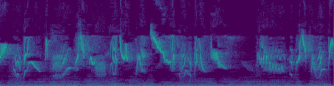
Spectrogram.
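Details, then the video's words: Lemon-breasted canary in Indonesia, whose song is described as very rough and full speed and used for tutoring other birds, sings a fast, unbroken stream of high twittering notes, trills and sweeping whistles over a faint low hum. "lemon breested canary Gacor"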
